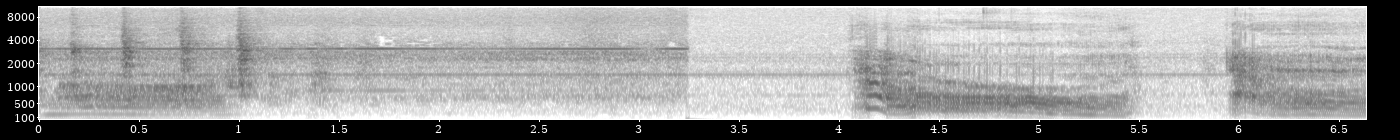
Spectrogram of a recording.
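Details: Luca, a talkative foster dog, making his frequent noises: a short whiny, wavering vocal burst, a pause, then a longer sliding, howl-like moan that bends downward, and a fresh whine starting at the end, over faint steady background tones.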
